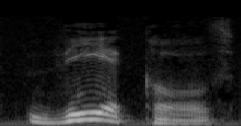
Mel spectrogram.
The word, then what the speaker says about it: vehicles: She said brightly when he had finished reading, it's pronounced vehicles, Richard. No H. Accent on the first syllable.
